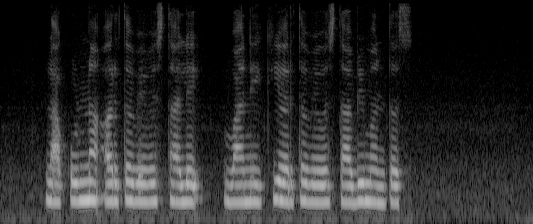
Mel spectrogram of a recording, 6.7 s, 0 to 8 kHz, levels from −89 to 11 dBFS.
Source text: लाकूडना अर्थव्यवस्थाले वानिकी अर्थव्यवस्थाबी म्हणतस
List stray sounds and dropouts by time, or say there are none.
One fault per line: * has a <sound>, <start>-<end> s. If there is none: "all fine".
all fine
